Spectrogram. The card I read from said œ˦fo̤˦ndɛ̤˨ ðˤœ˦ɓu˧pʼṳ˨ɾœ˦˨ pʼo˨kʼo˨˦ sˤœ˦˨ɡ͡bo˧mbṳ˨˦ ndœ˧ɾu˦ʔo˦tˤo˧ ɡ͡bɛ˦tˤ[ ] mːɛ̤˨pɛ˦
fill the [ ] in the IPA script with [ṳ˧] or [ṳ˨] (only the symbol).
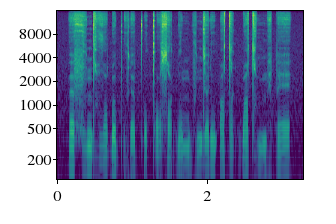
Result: ṳ˨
